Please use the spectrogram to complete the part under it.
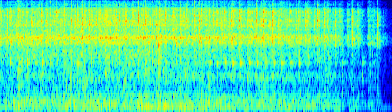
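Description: A sewing machine hums continuously at close range, stitching a seam down to the bottom of a garment with a side pocket and zip, alone without talk.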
